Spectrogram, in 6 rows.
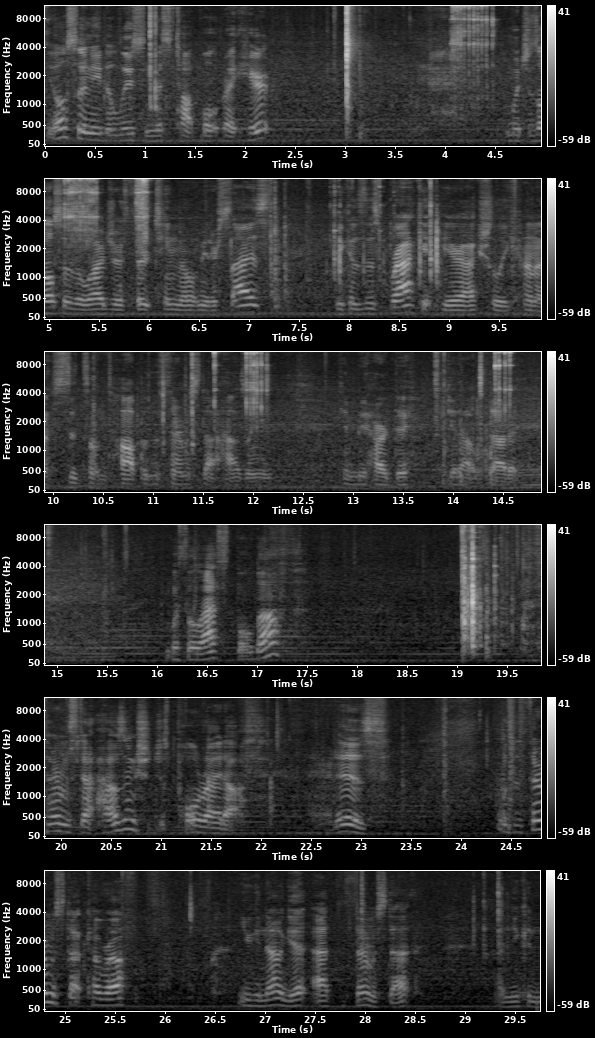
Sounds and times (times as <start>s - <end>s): Outside, urban or manmade: 0.0s - 29.7s
Speech: 0.1s - 2.3s, 4.6s - 7.3s, 7.9s - 12.2s, 12.9s - 14.7s, 16.2s - 17.4s, 19.8s - 23.3s, 24.4s - 25.7s, 26.8s - 28.6s, 29.4s - 29.7s.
